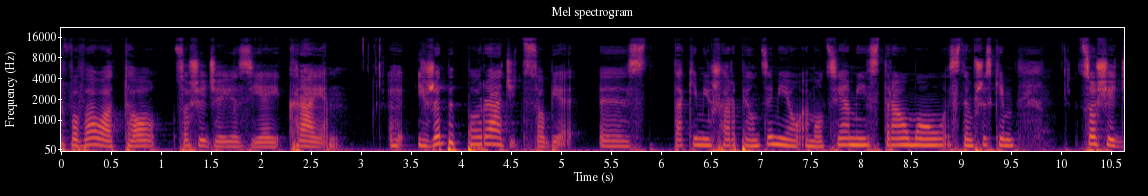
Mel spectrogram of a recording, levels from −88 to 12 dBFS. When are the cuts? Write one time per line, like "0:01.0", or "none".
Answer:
none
